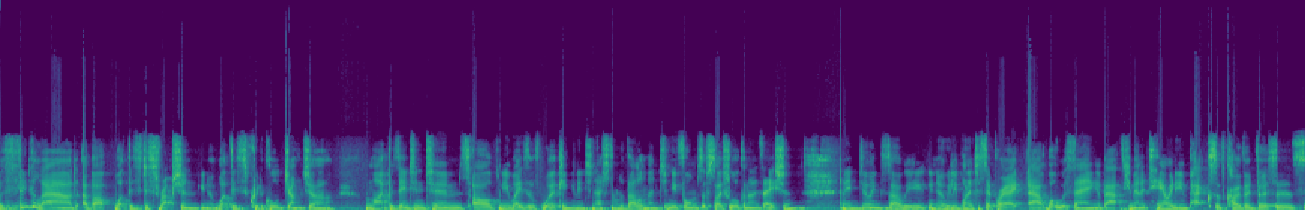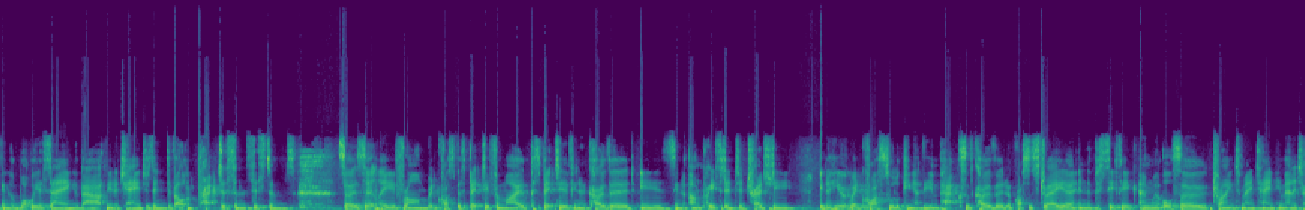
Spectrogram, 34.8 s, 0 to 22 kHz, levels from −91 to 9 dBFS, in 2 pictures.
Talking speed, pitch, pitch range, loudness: 190 wpm, 210 Hz, 165-275 Hz, -17 LUFS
